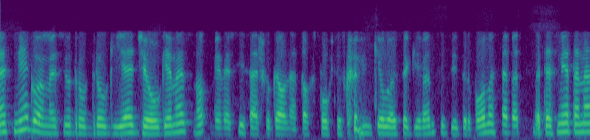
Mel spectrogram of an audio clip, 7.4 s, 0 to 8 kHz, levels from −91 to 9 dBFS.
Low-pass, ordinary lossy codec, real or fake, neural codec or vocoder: 7.2 kHz; MP3, 48 kbps; real; none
